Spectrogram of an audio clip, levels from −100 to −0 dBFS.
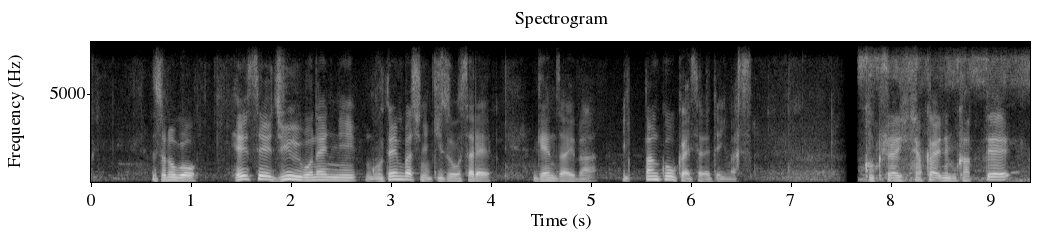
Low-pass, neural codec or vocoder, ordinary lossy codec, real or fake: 7.2 kHz; codec, 16 kHz, 4 kbps, X-Codec, HuBERT features, trained on balanced general audio; Opus, 24 kbps; fake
